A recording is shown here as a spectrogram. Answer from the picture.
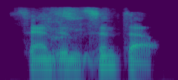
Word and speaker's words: San Jacinto: San Jacinto. Okay. Every time I mention it, somebody sends me an email phonetically spelling it for me.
